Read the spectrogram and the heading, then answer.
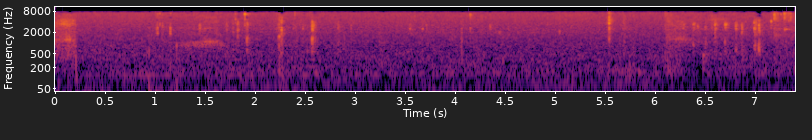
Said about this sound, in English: No, he's typing. I hear him typing in the background. Yeah, no, I'm responding to people that are sending me messages.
